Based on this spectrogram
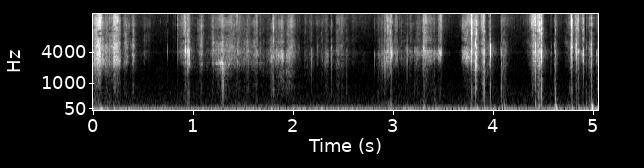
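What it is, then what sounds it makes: Corn starch foam cushioning being crumbled. A small, solid pink heart-shaped piece of corn starch foam cushioning is pinched and crumbled with fingertips and nails, breaking off small fragments between the fingers. Dense, bright crackles and crunchy tearing snaps come in quick, uneven bursts over a faint low hum.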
